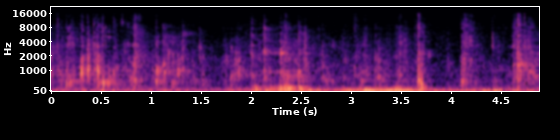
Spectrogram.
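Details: Lucky, a two-and-a-half-year-old male English-type Labrador Retriever, eats raw meat indoors. Wet, irregular crunching and chewing bites come in quick bursts over low thudding, with a few sharper clicks.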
